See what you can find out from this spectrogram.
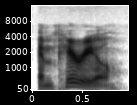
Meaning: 1. Pertaining to the highest heaven or the empyrean 2. Of the sky or heavens 3. Fiery, made of pure fire
- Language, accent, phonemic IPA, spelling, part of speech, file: English, US, /ɛmˈpɪɹ.i.əl/, empyreal, adjective, En-us-empyreal.ogg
